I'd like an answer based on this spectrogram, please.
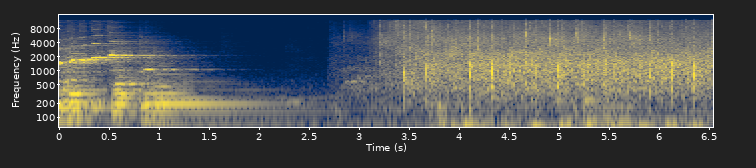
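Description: A flute, two violins and cello play a final rising run that ends on a chord, which rings and fades away over about two seconds. After a brief hush, audience applause starts about three seconds in and carries on steadily.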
